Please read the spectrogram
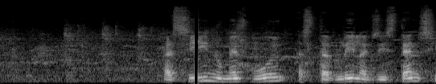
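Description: A digital broadcast dropout occurs from 1.94 to 2.02 s, just before "només vull". The receiver lost valid data and muted, leaving a brief silent hole. About 43 ms of programme is missing, which fits a single lost frame, and the speech resumes afterward.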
